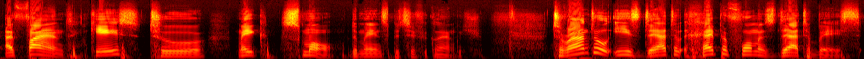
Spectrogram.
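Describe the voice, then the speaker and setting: A man in his thirties from Belarus with a Belarusian accent, giving a technical conference talk in non-native English, halting and full of fillers, on a headset mic on stage. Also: fairly high pitch, smooth, dry recording. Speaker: conference speaker.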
